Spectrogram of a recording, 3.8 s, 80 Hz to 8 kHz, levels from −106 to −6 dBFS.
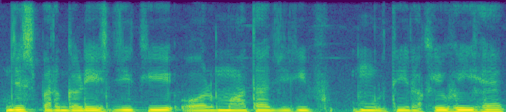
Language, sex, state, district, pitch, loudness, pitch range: Hindi, male, Madhya Pradesh, Katni, 120 Hz, -14 LUFS, 115-130 Hz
